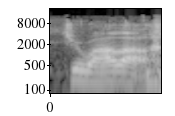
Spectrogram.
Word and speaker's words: Jwala: Joella. Yeah, whatever. – Joella. – Yeah. – Spell it for us. – J-W-A-L-A.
